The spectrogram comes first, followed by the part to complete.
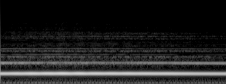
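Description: A wooden end-blown flute holding one long, steady note.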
